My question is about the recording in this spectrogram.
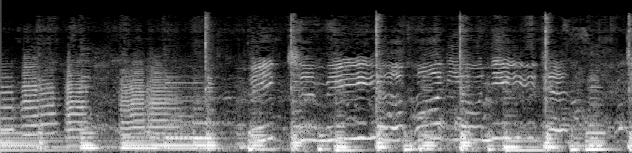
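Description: Vintage-style acoustic quartet playing swing jazz live: a woman singing with vibrato over upright double bass and acoustic guitar.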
